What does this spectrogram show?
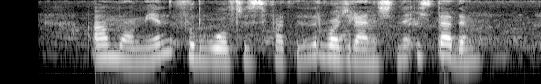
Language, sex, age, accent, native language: Uzbek, female, 19-29, Toshkent viloyati, Uzbek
